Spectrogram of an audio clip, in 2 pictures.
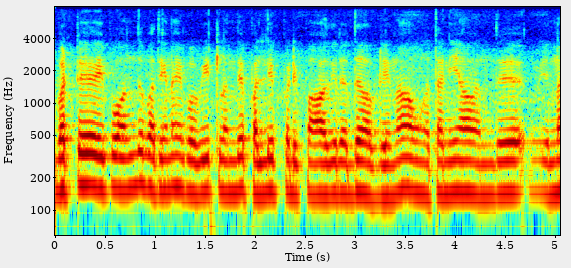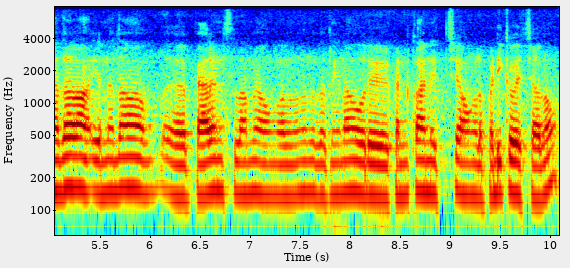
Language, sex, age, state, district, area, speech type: Tamil, male, 18-30, Tamil Nadu, Krishnagiri, rural, spontaneous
